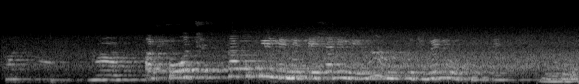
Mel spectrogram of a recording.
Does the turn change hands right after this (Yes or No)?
No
